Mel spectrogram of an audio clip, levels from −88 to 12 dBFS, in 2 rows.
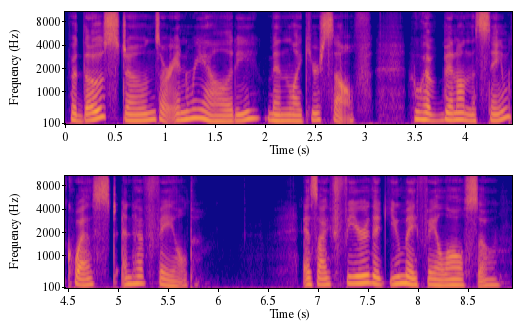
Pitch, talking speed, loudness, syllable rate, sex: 185 Hz, 180 wpm, -18 LUFS, 4.8 syllables/s, female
